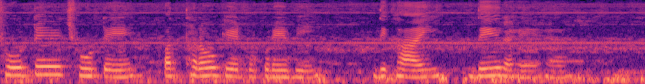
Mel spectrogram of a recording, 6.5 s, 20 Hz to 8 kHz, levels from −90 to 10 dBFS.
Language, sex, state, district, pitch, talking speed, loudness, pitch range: Hindi, male, Rajasthan, Bikaner, 215 Hz, 85 wpm, -15 LUFS, 195-235 Hz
